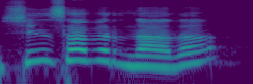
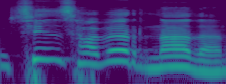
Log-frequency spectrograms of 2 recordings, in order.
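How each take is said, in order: First: "Sin saber nada" said higher, rising on "saber"; emphatic repeat. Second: Said in the usual way. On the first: Shown as a demonstration. Preacher repeating the point to his listeners, emphatic rise on "saber". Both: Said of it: "¿no?".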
